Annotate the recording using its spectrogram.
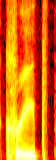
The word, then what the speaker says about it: CRP: Gordon Liddy, who was the finance counsel for the Committee for the Re-election of the President, also known as CRP, or pronounced CREEP, which is so fitting.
